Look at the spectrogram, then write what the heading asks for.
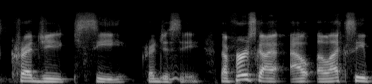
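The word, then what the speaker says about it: Krejčí: Vit Krejci. – Okay. Krejci. It's Krejci.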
